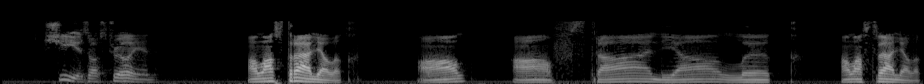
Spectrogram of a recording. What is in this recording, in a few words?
she is australian, kyrgyz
